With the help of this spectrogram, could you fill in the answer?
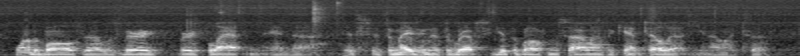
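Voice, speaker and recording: With audible room echo and light background noise, a man speaks at a fairly quick pace in a very deep, low voice with monotone, flat intonation. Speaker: guest. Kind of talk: interview answer. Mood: calm, self-critical. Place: studio.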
